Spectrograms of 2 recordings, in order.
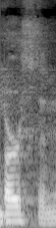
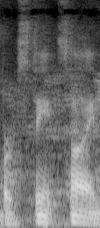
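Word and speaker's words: Burstyn: with Estelle Parson and it's Ellen Burston not Ellen Burstein but Ellen Burston is is the correct pronunciation she was in the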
